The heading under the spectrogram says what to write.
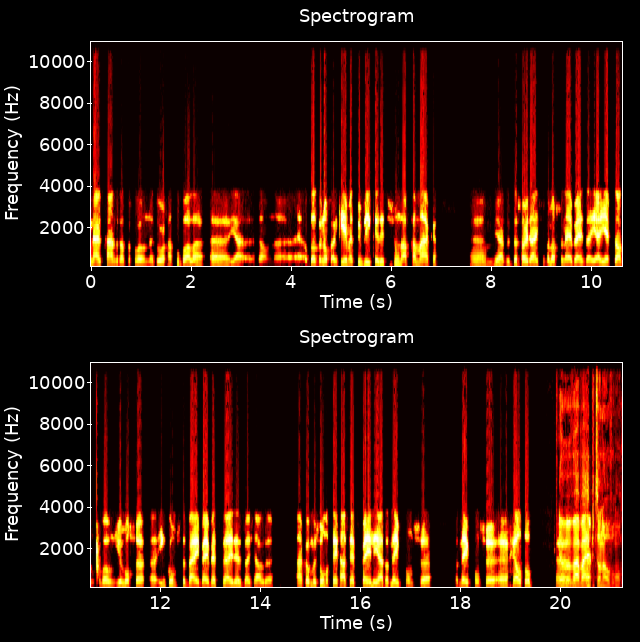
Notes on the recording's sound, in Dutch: Gaat telefonisch in gesprek. Het stadion is leeg.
